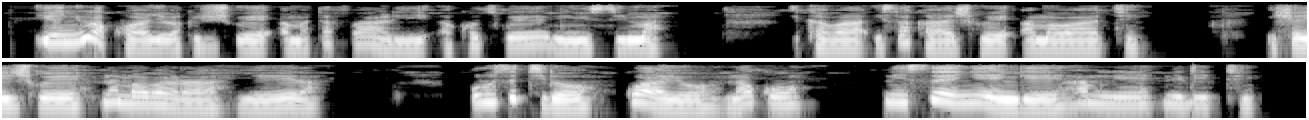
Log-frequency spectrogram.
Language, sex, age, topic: Rundi, male, 18-24, education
